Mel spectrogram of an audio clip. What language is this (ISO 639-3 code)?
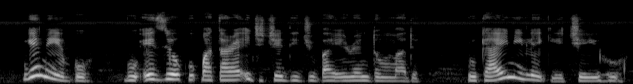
ibo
